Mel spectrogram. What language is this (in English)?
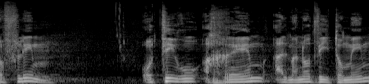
Hebrew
